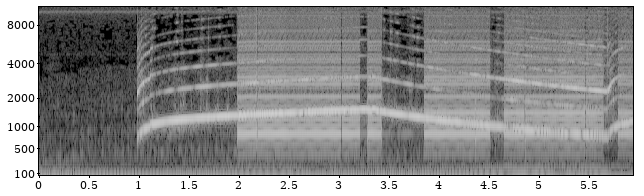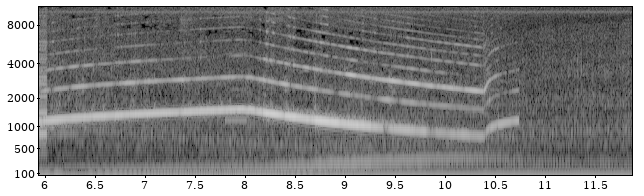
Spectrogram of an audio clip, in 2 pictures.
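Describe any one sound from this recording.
A siren wails, rising and falling.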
